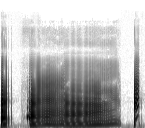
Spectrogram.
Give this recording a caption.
The talking fart as seen on TV recorded with a with a Samson USB microphone.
